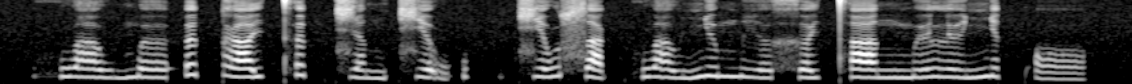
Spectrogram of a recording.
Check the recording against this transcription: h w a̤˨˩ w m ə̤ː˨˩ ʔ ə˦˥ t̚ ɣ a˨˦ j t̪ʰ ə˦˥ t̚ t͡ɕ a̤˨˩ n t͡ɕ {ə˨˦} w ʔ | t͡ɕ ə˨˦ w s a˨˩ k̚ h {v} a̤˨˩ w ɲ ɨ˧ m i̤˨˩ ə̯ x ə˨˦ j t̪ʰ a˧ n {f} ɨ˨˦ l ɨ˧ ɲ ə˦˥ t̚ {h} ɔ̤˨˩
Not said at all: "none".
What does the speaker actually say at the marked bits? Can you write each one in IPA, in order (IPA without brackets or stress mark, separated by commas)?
ə̰˧˨, w, m, ʔ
